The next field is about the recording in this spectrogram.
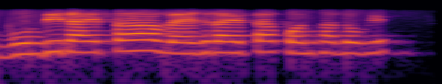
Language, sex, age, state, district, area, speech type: Hindi, female, 30-45, Rajasthan, Jaipur, urban, conversation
